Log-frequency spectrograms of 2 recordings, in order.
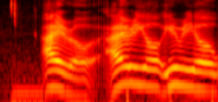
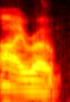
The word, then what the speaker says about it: Irio: Irio, whatever. I don't know how to pronounce it. Like, Iro. well, it's In not character, Iro, it's Irio. That's how it's written, that's how I pronounce it, so fuck it.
